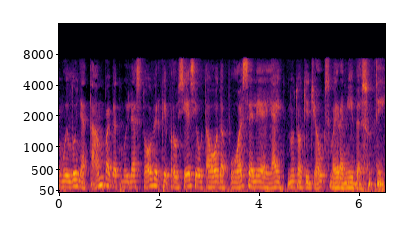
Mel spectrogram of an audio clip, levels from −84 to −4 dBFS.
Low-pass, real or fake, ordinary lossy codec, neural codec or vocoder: 7.2 kHz; real; MP3, 48 kbps; none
